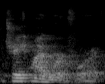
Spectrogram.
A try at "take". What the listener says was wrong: Trake? Did you say trake? You said trake, not take. Trake. Trake my word is what you said.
